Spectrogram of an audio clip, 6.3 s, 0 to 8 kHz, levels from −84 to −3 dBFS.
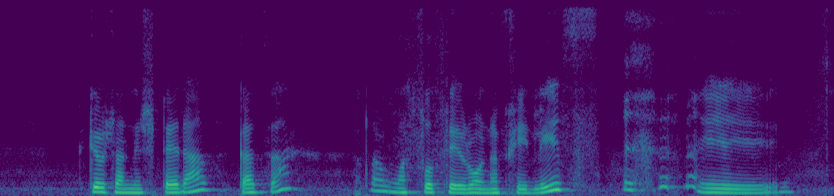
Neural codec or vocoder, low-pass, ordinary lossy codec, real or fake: codec, 16 kHz, 2 kbps, FunCodec, trained on LibriTTS, 25 frames a second; none; none; fake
